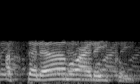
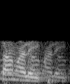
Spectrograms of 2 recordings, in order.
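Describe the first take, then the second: First: The greeting is said at a normal, clear pace. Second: The greeting is said fast, with sounds slurred. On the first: Peace be upon you. "മുസ്ലിമീങ്ങൾ എന്താ സലാം പറയാ?" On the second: Death be upon you. "യഹൂദി വന്നിട്ട് സ്പീഡിൽ പറയും"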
